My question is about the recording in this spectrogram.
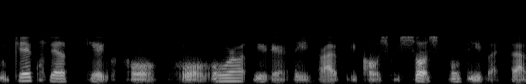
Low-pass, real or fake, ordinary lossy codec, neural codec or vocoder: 3.6 kHz; fake; none; autoencoder, 44.1 kHz, a latent of 192 numbers a frame, MeloTTS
